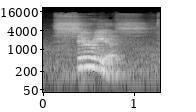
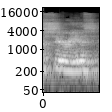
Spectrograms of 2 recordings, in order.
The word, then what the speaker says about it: Sirius: Its name, Sirius. Yes, I'm serious. Its name is Sirius. S-I-R-I-U-S is how we spell it.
